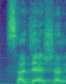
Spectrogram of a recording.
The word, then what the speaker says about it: suggestion: कितना भी पढ़ा लिखा आदमी हो, सजेशन, सजेशन, सजेशन यानी सुझाव, सजेशन इसका बिल्कुल ही गलत उच्चारण होगा।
